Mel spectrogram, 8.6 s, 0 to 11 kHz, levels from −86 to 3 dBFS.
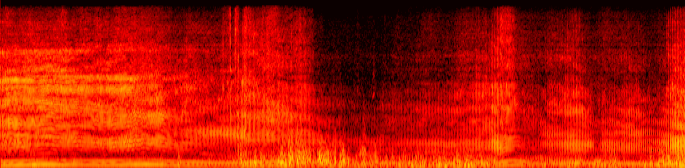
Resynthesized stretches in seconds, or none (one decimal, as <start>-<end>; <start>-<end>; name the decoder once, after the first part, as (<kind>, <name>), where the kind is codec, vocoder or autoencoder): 1.6-3.4 (autoencoder, DAC-VAE); 6.5-8.6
